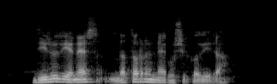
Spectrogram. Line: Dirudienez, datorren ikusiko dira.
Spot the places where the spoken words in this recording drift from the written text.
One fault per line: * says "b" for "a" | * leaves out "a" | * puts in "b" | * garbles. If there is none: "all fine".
all fine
